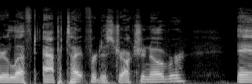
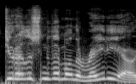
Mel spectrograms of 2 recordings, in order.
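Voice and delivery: put-on excited kid; 9 semitones higher than usual. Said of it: "I was like".

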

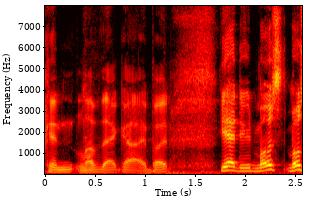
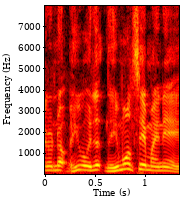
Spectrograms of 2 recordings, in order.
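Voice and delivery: normal talking voice

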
